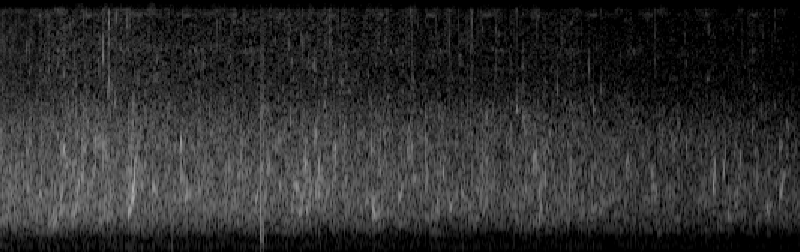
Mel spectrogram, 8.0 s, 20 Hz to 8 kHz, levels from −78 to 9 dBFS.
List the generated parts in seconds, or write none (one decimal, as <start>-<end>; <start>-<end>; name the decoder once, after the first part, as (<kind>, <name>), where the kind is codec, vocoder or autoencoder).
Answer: 2.2-3.9 (vocoder, Vocos); 6.1-7.4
